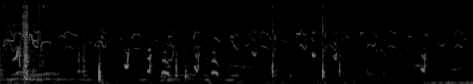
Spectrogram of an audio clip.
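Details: Many ring-necked pheasant chicks cheeping in bright, high, hooked notes, steady and overlapping, with sharp tapping clicks and a brief loud rustle at the start.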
